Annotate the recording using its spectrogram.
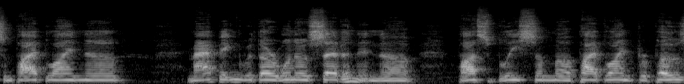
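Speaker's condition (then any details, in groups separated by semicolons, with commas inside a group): No condition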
